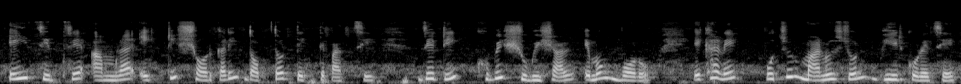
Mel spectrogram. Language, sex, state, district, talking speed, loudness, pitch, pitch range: Bengali, female, West Bengal, Jalpaiguri, 110 wpm, -18 LUFS, 230 Hz, 195-270 Hz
